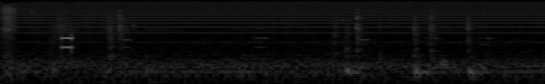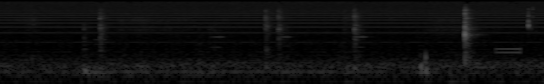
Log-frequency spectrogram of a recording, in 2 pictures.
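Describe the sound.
Telephone keypad dialing tones, faint and sparse: a few short, steady beeps at irregular intervals, mixed with sharp button clicks over a low continuous hum.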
